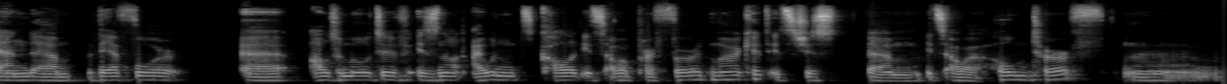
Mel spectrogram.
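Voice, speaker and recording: Speaking with a German accent, a man with a medium pitch goes at a fairly slow pace in a monotone, flat delivery with very even loudness. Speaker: software sales executive. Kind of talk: podcast interview. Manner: halting, many fillers.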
